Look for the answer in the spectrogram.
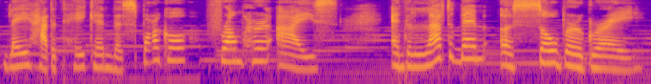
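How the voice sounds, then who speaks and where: Slow-paced woman narrating a children's storybook. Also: mid-range voice, animated. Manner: measured, deliberate read-aloud delivery. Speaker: audiobook narrator. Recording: music bed under the voice. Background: background music.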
